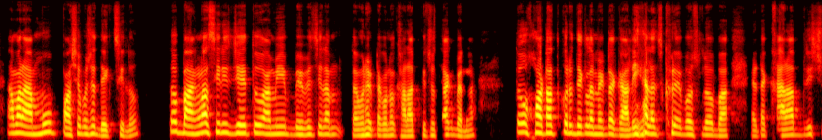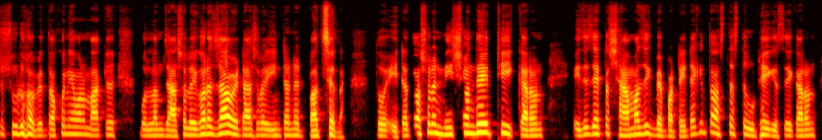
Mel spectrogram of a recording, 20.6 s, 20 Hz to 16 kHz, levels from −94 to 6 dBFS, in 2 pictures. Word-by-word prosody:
আমার 220 +1 +7
আম্মু 190 +5 +1 0.2
পাশে 175 +3 +2
বসে 190 +1 -1
দেখছিল। 145 0 -6 0.5
তো - - +2 0.2
বাংলা 200 +4 +6
সিরিজ 230 -2 -1
যেহেতু 210 0 +2 0.2
আমি 190 +1 -1 0.2
ভেবেছিলাম 180 +1 -2 0.2
তেমন 150 +1 0
একটা 155 -1 -4
কোন 150 - -2
খারাপ 140 +1 0
কিছু 155 +1 -7
থাকবে 165 -3 0
না। 145 - -9 0.5
তো 230 - -1 0.2
হঠাৎ 215 -1 +7
করে 225 -3 +1
দেখলাম 200 -1 +2
একটা 185 +1 +1
গালিগালাজ 180 +5 +3
করে 210 -3 -1
বসলো 170 -1 -3
বা 145 - +3 0.4
একটা 155 +3 -6
খারাপ 155 +2 +3
দৃশ্য 185 +1 -9
শুরু 200 -1 -1
হবে। 160 -5 0
তখনই 190 +6 -5
আমার 185 0 -2
মাকে 155 +2 -3 0.4
বললাম 150 0 -4
যে - - -1
আসলে 165 +5 -3
ঐ - - 0
ঘরে 190 +1 +3
যাও 215 +1 +8
এটা 165 - -2
আসলে 160 0 -6
ইন্টারনেট 155 -1 -5
পাচ্ছে 140 0 +3
না। - - -12 0.4
তো - - -3 0.2
এটা 150 +5 -5
তো - - -12
আসলে 225 +3 0
নিঃসন্দেহে 215 +6 +4
ঠিক 210 -5 +1
কারণ 150 0 +2 0.5
এই - - -2
যে, - - -1
যে - - 0
একটা 195 +1 -6
সামাজিক 175 +6 +2
ব্যাপারটা 135 -3 -1
এটা 175 - -4
কিন্তু 230 -1 -9
আস্তে, 185 - -11
আস্তে 180 - -11
উঠে 165 +4 -1
গেছে। 140 +2 -6
কারণ 150 +2 0
175 Hz, 195 wpm, -23 LUFS, 150-200 Hz, 0.5 s, যাও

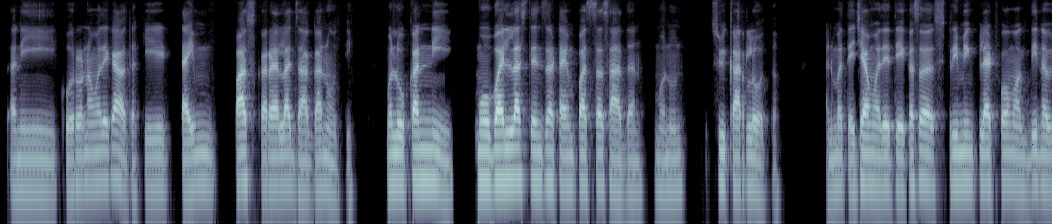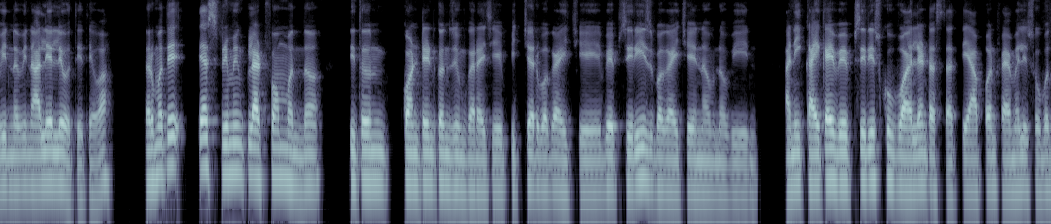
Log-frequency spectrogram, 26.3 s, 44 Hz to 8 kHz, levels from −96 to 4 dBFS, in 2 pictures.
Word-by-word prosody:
आणि 100 -1 -5
कोरोनामध्ये 110 +3 -1
काय 125 -1 +4
होतं - - -7
की 105 0 -6 0.2
टाईमपास 110 +2 +1
करायला 110 +1 +4
जागा 95 +2 0
नव्हती. 95 -6 -9 0.4
मग 115 - 0
लोकांनी 115 -3 +2 0.3
मोबाईललाच 125 +1 +7
त्यांचा 120 0 +1
टाईमपासचा 110 +1 +1
साधन 95 -3 -1 0.2
म्हणून 100 0 -7 0.4
स्वीकारलं 110 -2 +1
होतं. - - -6 0.6
आणि 100 - -7
मग 105 0 -2
त्याच्यामध्ये 110 +1 +3
ते 105 - +3
कसं 110 0 +2
स्ट्रीमिंग 115 0 -2
प्लॅटफॉर्म 115 0 +1
अगदी 105 +2 -3
नवीन-नवीन 110 0 -3
आलेले 115 +1 +3
होते 90 - -3
तेव्हा, 90 +8 -5 0.5
तर 120 +1 +2
मग 140 +2 -1
ते 170 +1 +5 0.3
त्या 165 0 +6
स्ट्रीमिंग 145 -2 -1
प्लॅटफॉर्म 130 -1 +3
मधून 115 -1 -3 0.4
तिथून 120 0 0 0.3
कंटेंट 115 -1 +2
कन्झ्युम 110 -2 -2
करायचे, 100 0 -2
पिक्चर 105 +1 -3
बघायचे, 95 -1 -3
वेब 105 -1 +2
सीरीज 115 +2 -1
बघायचे 100 -1 -2
नवनवीन. 95 -1 -8 0.4
आणि 110 +2 0
काही-काही 110 +2 +6
वेब 115 -1 +2
सीरीज 120 0 0
खूप 120 -4 -3
वायलेंट 110 +1 +3
असतात 100 -2 -3
ते - - 0
आपण 105 +2 -1
फॅमिली 100 +1 -2
सोबत 105 0 -6
110 Hz, 130 wpm, -24 LUFS, 100-115 Hz, 0.6 s, मोबाईललाच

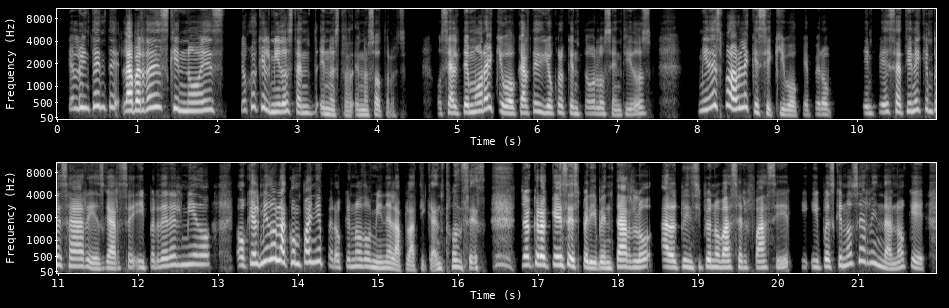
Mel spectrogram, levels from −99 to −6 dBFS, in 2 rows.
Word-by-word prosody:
Que 325 - -9
lo 335 - 0
intente, 370 +1 -2
la 270 +1 +9
verdad 280 +6 +6
es 370 -2 -1
que 335 -3 -1
no 255 0 0
es 285 0 -4 0.2
yo 275 - -11
creo 380 +2 -7
que 360 - -1
el 280 - -2
miedo 230 +1 +2
está 230 -3 -2
en 200 -2 -6
en 170 - -3
nuestro 140 -3 -8
en 150 - -8
nosotros. 140 -1 -9 0.4
O 170 - -18
sea, 195 +4 +3
el 190 - -3
temor 225 - +1
a - - +6
equivocarte, 205 - -1
yo 195 -2 -2
creo 205 -1 -5
que 195 - -7
en 175 -2 -5
todos 180 +1 -10
los 175 -1 -7
sentidos, 155 +5 -9 0.6
mira, 300 +9 -2
es 415 - -1
probable 370 -2 +4
que 220 -9 -4
se 180 - -3
equivoque, 145 -3 -8
pero 160 +1 -8 0.4
que 190 - -9
empiece, 225 +4 -3
tiene 250 +6 -3
que 295 - -8
empezar 245 -3 -2
a 220 - +5
arriesgarse 165 -2 -1
y 185 -1 -5
perder 200 +5 -3
el 260 0 -3
miedo 275 0 -2 0.3
o 245 +1 -1
que 295 - +2
el 295 - +5
miedo 395 +7 +4
lo 390 - +9
acompañe, 335 +1 +1
pero 210 - -8
que 210 - -8
no 215 +1 -2
domine 175 -5 -2
la 150 - +2
plática, - - -5
entonces, 170 +1 -4 0.4
yo 255 +1 +4
creo 255 -4 +7
que 255 - +5
es 255 - +4
experimentarlo. 185 +2 +4
Al 195 -3 +5
principio 190 +1 -1
no 190 -1 0
va 185 - +8
a 185 - 0
ser 185 -1 -5
fácil 180 - -2
y 185 -3 -19
y 195 -1 -6
pues 205 +2 -2
que 240 - -3
no 265 +5 -3
se 370 +4 -3
rinda, 255 - -2
¿no? 175 +8 -5
Que 170 -8 -4
210 Hz, 230 wpm, -25 LUFS, 180-265 Hz, 0.6 s, la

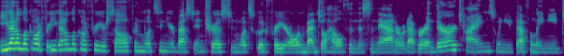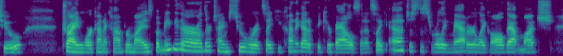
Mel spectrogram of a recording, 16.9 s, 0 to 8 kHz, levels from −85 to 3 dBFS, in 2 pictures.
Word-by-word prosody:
You 225 +3 +7
gotta 285 0 +12
look 270 -2 +5
out 270 -1 +4
for - - -3
you 230 - +1
gotta 240 +1 +2
look 255 +1 -3
out 240 -1 -2
for 235 - -2
yourself 200 -1 -3
and 185 -1 -6
what's 180 +1 -6
in 190 -2 -7
your 175 0 -8
best 165 -1 +1
interest 170 0 -3
and 165 -1 -15
what's 155 0 -3
good 160 -1 -2
for 160 - -1
your 150 -1 0
own 155 0 +1
mental 150 +1 +2
health 155 0 -3
and 150 -1 -11
this 155 +1 -5
and 155 - -15
that 150 0 +4
or 150 - -2
whatever, 150 +1 +1
and 150 +1 -1
there 195 +3 +4
are 235 +1 +4
times 180 -3 -3
when 170 -1 -14
you 155 0 -17
definitely 155 -2 -2
need 145 -1 -14
to 155 +1 -1 0.6
try 170 -3 +8
and 155 0 +1
work 155 +1 -1
on 160 - 0
a - - -5
compromise, 155 +1 -1
but 180 +4 -2
maybe 255 +4 0
there 255 -5 +2
are 190 -2 +5
other 195 +2 -3
times 170 -3 -4
too, 180 +1 -2
where 160 -2 0
it's 150 +1 -9
like 155 0 -2
you 165 - -15
kinda 175 +1 -3
gotta 180 -2 +1
pick 160 0 -11
your 155 - -5
battles, 155 0 0
and 145 - -8
it's 145 -1 -8
like, - - -2
"Uh, 215 0 +3
does 185 -4 -7
this 175 - -8
really 165 -1 -1
matter, 160 +1 +1
like, 155 -1 -4
all 155 0 +1
that 160 0 +3
much?" 150 0 -2
165 Hz, 265 wpm, -26 LUFS, 155-185 Hz, 0.6 s, gotta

